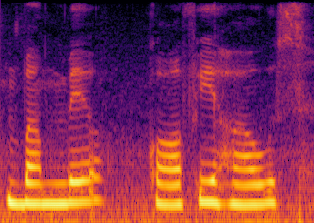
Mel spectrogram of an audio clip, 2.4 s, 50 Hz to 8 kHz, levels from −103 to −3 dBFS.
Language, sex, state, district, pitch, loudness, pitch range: Hindi, female, Maharashtra, Mumbai Suburban, 235 Hz, -15 LUFS, 225-245 Hz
